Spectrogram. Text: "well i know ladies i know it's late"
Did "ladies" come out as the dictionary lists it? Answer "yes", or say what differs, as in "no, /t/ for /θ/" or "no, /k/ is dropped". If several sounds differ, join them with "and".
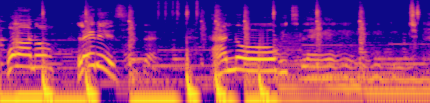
yes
